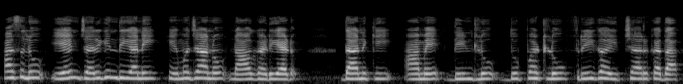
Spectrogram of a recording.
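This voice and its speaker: Lady news voice-over, high pitched, steady recap reading. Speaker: news narrator.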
